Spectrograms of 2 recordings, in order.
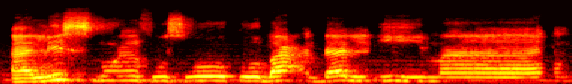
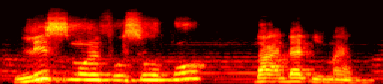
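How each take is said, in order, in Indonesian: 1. Mulainya dengan vokal 'a' sebelum 'lismu'. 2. Mulainya langsung dengan 'lismu', tanpa vokal di depannya. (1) "Yang pertama, ... iaitu membariskan hamzah wasal itu a lismu" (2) "Yang kedua"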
